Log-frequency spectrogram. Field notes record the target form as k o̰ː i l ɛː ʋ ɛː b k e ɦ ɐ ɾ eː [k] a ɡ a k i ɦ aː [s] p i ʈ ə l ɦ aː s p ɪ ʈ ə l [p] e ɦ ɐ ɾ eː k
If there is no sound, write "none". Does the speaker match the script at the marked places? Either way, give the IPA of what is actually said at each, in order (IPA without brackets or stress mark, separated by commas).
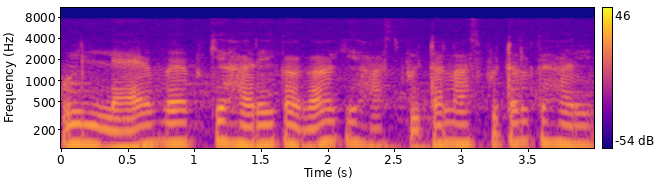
k, s, k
